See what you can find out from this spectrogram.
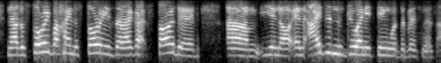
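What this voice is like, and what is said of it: Cameroonian accent. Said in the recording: “some of you guys could hear my accent. I'm originally from Cameroon in Africa.”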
